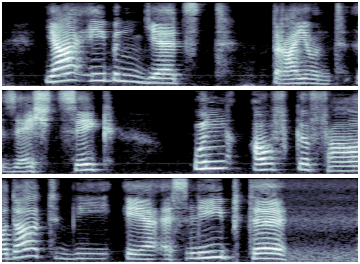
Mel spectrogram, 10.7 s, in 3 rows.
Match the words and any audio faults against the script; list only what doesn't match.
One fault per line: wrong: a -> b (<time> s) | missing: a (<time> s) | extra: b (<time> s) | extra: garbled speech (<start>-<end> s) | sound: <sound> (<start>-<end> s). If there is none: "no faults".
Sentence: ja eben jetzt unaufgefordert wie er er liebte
wrong: er -> es (8.7 s)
